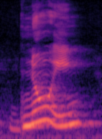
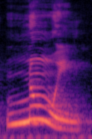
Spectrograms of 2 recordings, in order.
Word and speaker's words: gnawing: When you say gnawing, the letter G is silent, is sound like gnawing.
